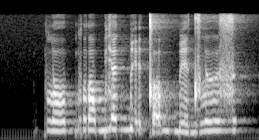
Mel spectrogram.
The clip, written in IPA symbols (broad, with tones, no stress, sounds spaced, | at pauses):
p l o˧˥ b r ɔ˥ b j ɛ˥ ɡ͡b ḛ˥ t ɔ̰˧˥ d ɓ e˩˧ d l ɯ˥ z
